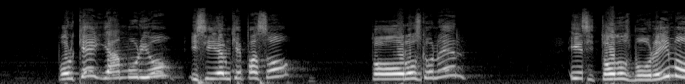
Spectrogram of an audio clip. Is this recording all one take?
no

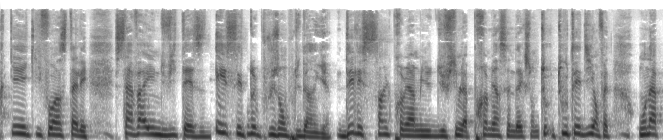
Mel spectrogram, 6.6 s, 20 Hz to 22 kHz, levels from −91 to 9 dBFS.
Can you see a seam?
yes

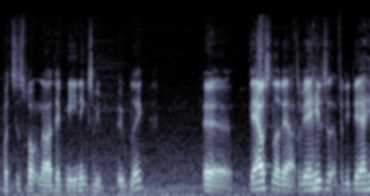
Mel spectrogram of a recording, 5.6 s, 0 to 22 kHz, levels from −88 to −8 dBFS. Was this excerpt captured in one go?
no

